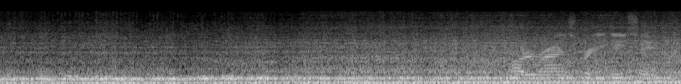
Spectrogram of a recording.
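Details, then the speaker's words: Chevrolet El Camino with a 355 small-block V8, performance cam and aluminum heads, just started: loping, choppy idle with a deep uneven burble from the cam, steady and strong; sounds healthy. "so I'll go ahead and start it up so you guys can hear it [Music] yeah you hear Hamed out it sounds is in pretty good"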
